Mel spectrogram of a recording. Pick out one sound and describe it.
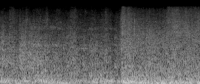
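A large explosion roars and rumbles.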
